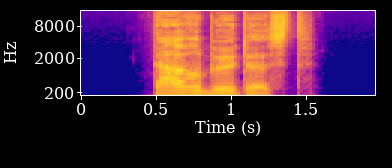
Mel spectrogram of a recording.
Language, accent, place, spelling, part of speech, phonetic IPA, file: German, Germany, Berlin, darbötest, verb, [ˈdaːɐ̯ˌbøːtəst], De-darbötest.ogg
- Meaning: second-person singular dependent subjunctive II of darbieten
